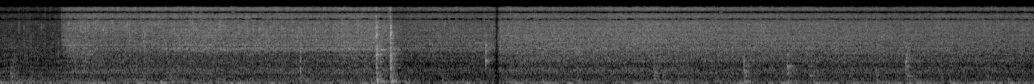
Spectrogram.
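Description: Onions, garlic and ginger paste sizzling in hot oil in a stainless steel frying pan, stirred with a wooden spoon. The sizzle jumps up loudly about half a second in as the ginger paste hits the oil, then holds steady. A couple of sharp knocks of the spoon against the pan come a little before the middle.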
